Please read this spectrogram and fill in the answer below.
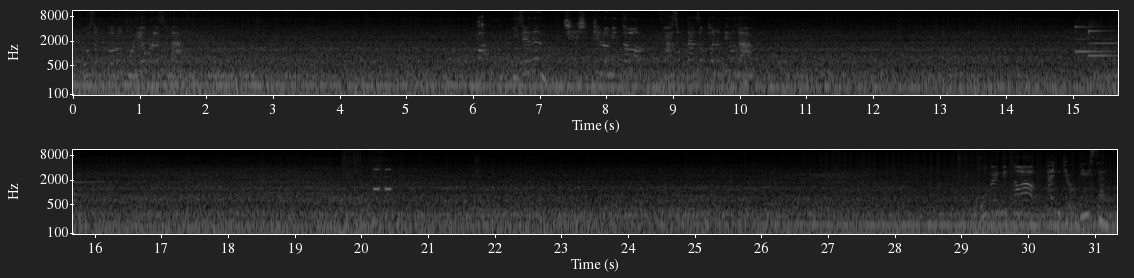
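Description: Steady low engine and tyre drone heard inside a moving car's cabin at expressway speed. A short electronic chime sounds about halfway through and a brief beep a few seconds later.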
